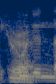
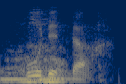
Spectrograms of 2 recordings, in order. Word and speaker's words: goedendag: There is a G in it. If you only pronounce an H, it doesn't sound like the sound that we make if we say goedendag.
